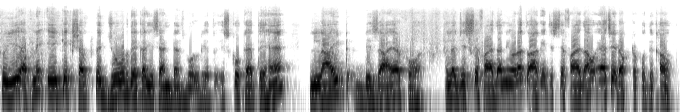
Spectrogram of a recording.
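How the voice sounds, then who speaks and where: A man's voice: mid-range voice, normal speed, dark tone. A man, a homeopathic doctor, walks through a patient's case in a lecture and retells her words before explaining them.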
